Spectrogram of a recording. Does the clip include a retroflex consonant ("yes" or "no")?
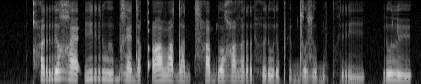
no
